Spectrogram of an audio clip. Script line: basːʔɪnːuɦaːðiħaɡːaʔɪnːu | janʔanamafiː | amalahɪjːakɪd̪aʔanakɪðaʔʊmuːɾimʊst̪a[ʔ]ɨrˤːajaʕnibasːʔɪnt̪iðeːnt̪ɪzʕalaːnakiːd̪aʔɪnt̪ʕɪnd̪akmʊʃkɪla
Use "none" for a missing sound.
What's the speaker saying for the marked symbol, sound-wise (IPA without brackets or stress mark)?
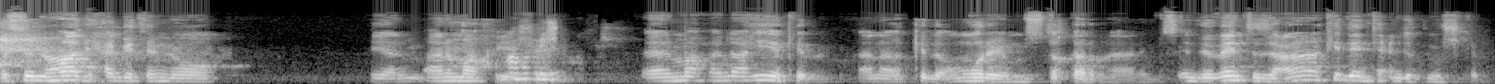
q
